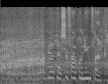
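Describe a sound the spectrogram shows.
An elderly woman speaks into a nearby microphone.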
